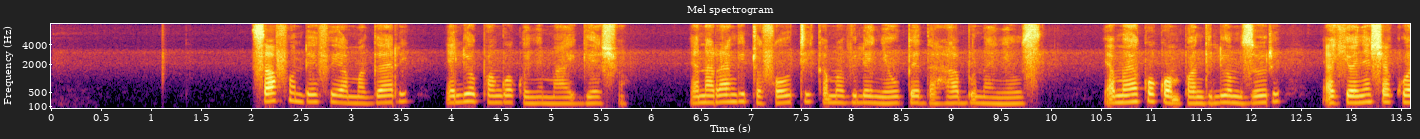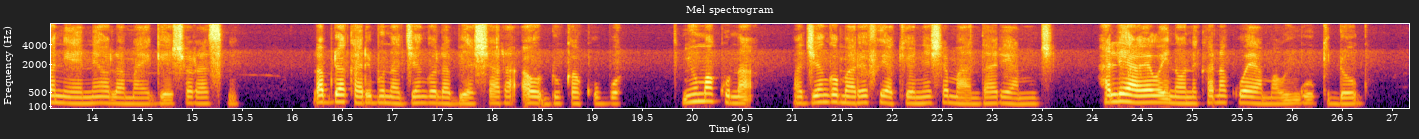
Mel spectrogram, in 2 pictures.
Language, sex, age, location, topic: Swahili, female, 25-35, Kisumu, finance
